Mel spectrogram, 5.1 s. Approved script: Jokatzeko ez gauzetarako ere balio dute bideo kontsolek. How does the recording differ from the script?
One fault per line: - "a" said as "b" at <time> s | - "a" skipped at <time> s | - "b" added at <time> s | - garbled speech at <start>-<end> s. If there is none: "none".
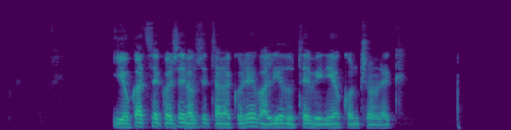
none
